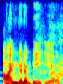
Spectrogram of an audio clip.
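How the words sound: It is said flatly and very seriously.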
